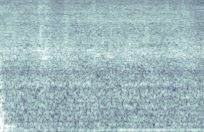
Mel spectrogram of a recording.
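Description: Meat browning for gumbo in a pot on high heat, giving a steady, even sizzle that hisses on without a break, fairly faint and heard alone.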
